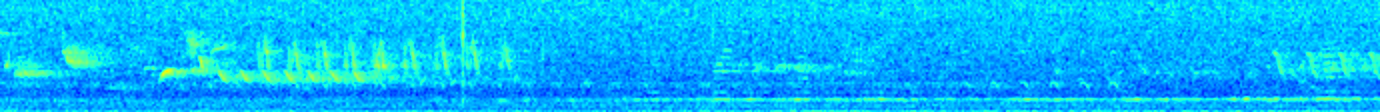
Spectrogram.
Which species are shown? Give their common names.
Song Sparrow, Canada Goose, American Goldfinch, Swamp Sparrow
